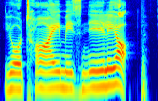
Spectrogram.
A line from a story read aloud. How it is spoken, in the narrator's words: bellowed the teacher of the oak tree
